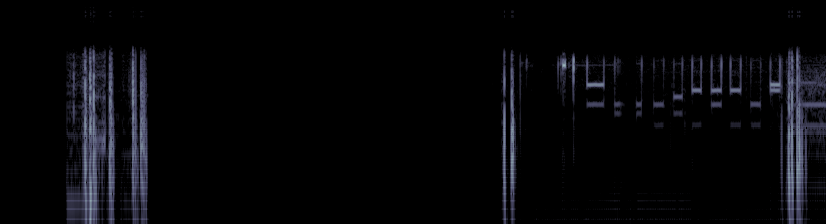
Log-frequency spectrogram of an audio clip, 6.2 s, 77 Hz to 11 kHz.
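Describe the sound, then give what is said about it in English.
Telephone keypad touch-tones dial a conference number, a quick run of short, clean beeping tones following brief bursts of noise on an otherwise near-silent line. “Please dial 1088 to join the conversation.”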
